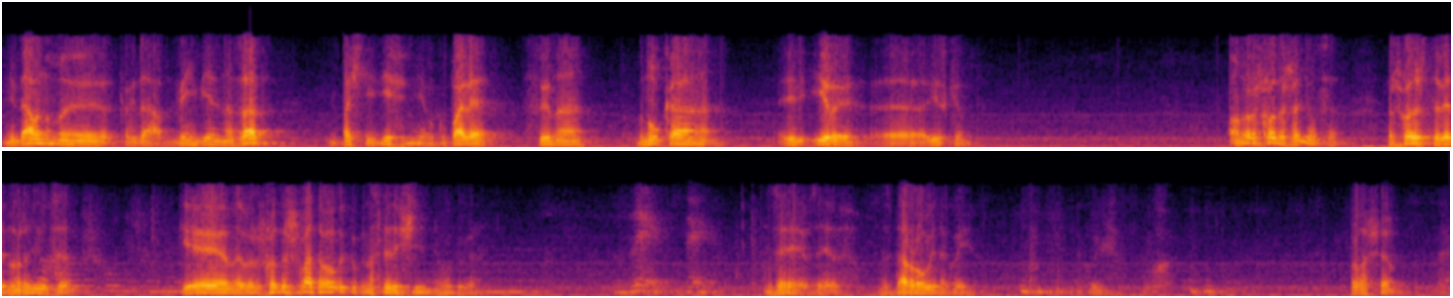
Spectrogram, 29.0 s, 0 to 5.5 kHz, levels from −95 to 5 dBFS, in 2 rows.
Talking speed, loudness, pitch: 65 wpm, -18 LUFS, 120 Hz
